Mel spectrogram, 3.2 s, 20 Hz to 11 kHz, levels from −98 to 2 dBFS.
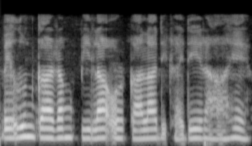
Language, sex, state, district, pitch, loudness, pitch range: Hindi, female, Arunachal Pradesh, Papum Pare, 205 Hz, -18 LUFS, 200-210 Hz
